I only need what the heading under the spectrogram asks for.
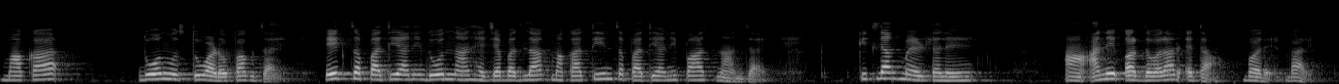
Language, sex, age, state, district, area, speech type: Goan Konkani, female, 30-45, Goa, Canacona, rural, spontaneous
